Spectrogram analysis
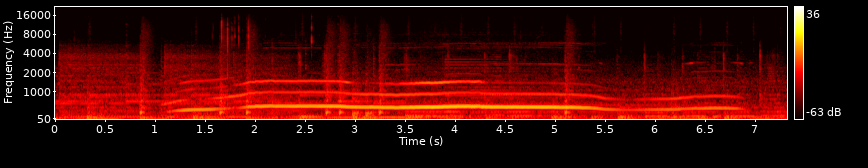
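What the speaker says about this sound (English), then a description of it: "It really does sound like that howl belongs to the same wolf." A single long wolf howl from the video game WolfQuest rises and holds a wavering pitch, then slowly tapers, with soft clicks and a low hum underneath.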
